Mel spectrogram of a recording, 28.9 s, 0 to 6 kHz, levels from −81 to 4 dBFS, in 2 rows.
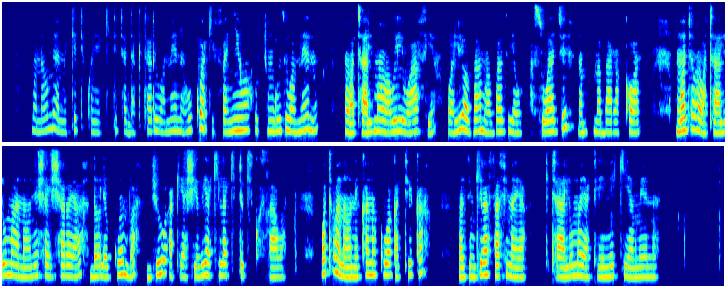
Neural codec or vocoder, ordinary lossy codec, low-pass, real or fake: none; AAC, 32 kbps; 5.4 kHz; real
